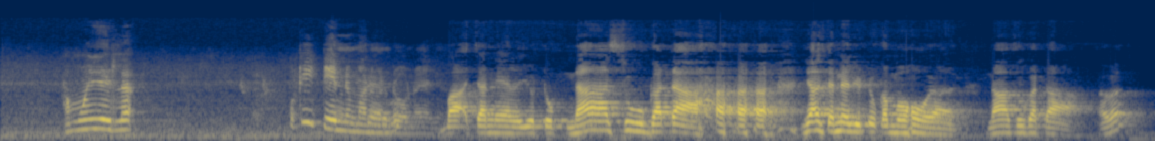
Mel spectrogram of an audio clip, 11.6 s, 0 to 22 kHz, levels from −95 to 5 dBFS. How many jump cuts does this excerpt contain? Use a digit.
1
